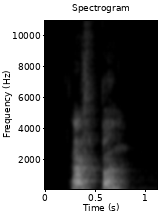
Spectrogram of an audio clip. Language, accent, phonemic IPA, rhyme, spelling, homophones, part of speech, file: French, Canada, /aʁ.pɑ̃/, -ɑ̃, arpent, arpents, noun, LL-Q150 (fra)-arpent.wav
- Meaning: arpent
